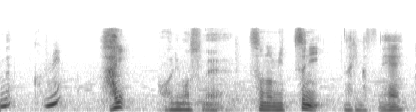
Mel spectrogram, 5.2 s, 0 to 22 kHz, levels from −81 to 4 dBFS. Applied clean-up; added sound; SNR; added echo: none; none; none; none.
